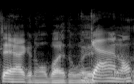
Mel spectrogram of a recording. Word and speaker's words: agonal: agonal breathing is pronounced agonal by the way agal it's agonal that's one of the jokes that's one of the jokes in the show actually like Harry Potter diagonal or something so um he do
